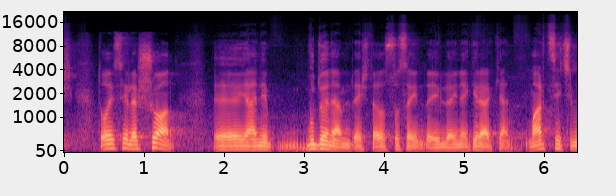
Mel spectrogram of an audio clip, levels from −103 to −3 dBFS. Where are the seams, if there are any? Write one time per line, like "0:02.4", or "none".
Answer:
none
